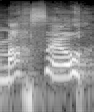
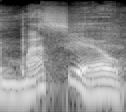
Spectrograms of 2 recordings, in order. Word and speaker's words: Maciel: Ele falou assim, ué, mas o nome dele não é Carlos, é Marcel, que não é nem Marcel. É Maciel.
